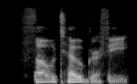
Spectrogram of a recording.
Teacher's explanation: photography, the second syllable gets the stress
